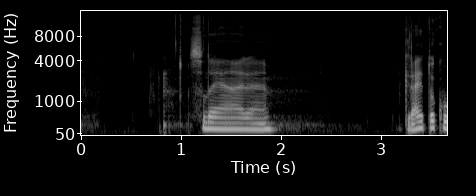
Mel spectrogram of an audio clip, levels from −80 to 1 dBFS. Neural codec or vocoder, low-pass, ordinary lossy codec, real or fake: none; 14.4 kHz; none; real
